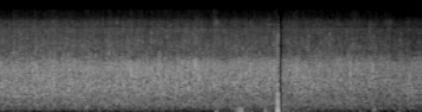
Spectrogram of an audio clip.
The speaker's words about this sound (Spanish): Aquellos de ustedes que están aquí por primera vez, le damos, denle un fuerte aplauso a todos aquellos que están aquí por primera vez.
